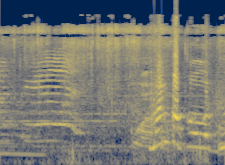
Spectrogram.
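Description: People's voices: one long held vowel sound about half a second long, then talk starting about one and a half seconds in.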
